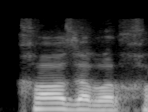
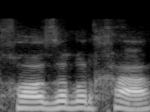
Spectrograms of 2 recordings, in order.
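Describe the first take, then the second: First: "খ জবর খ" with rounded o at the end; correct kho ending. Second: "খ জবর খা" with open aa at the end; mistaken kha ending. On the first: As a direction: model "খ জবর খ" ending kho, not khaa. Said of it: "এটা ওকে ওর নিজের মতো করে পড়তে হয়". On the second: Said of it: "তাহলে কিন্তু তার এটা ভুল হয়ে যাবে". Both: Shown as a demonstration.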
